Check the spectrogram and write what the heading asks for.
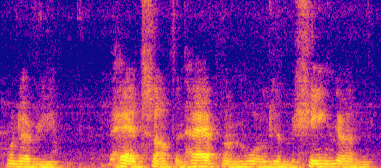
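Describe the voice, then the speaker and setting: Older guy reminiscing, halting n matter of fact, pretty monotone, faint noise behind him. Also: mid-range voice. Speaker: war veteran recounting his service. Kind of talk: casual personal storytelling. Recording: distant mic with faint background noise.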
